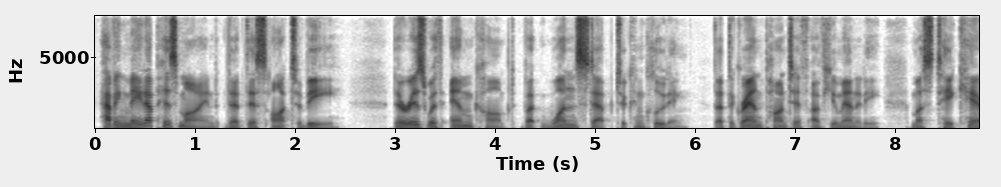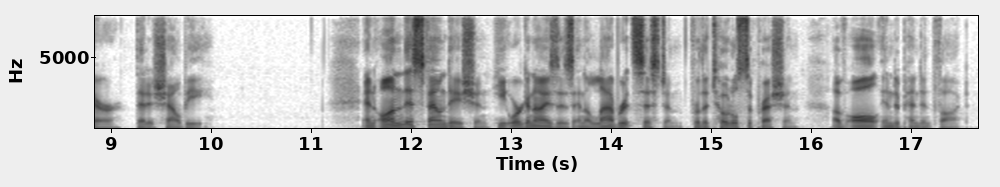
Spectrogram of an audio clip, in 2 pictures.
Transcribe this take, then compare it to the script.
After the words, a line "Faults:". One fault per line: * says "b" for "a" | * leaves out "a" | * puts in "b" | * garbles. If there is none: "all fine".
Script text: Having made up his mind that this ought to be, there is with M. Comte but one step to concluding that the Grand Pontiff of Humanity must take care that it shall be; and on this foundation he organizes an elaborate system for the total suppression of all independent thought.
Having made up his mind that this ought to be, there is with M. Comte but one step to concluding that the Grand Pontiff of Humanity must take care that it shall be; and on this foundation he organizes an elaborate system for the total suppression of all independent thought.
Faults:
all fine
